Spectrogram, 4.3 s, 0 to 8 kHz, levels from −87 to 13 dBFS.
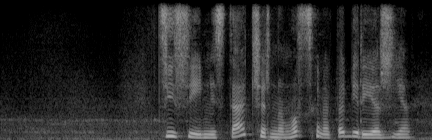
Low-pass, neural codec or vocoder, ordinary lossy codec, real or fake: none; codec, 16 kHz, 1 kbps, X-Codec, HuBERT features, trained on balanced general audio; none; fake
